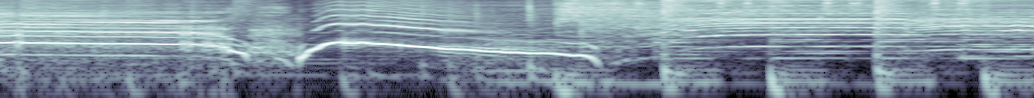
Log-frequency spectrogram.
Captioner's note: cheering over jazz music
